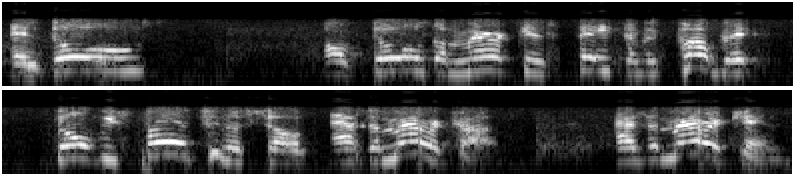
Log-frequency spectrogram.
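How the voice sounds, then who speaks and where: A man giving an insistent talk, stopping often to fill pauses with ums and uhs, heard over a phone line. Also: very high voice. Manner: insistent, repetitive, many filler ums and uhs. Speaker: guest speaker. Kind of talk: call-in lecture, talking to a host. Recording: tinny phone line, dry.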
